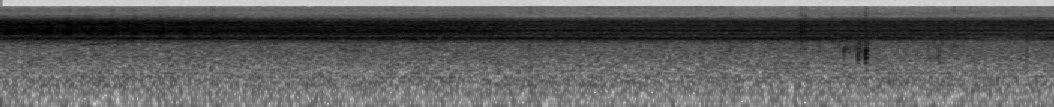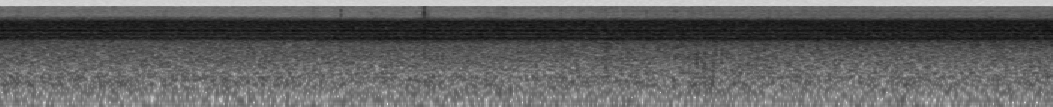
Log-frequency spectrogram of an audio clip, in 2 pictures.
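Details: Summer cicada din, a sustained, shrill, rapidly throbbing buzz that starts loudest and eases slightly, with a short faint chirp and a click midway.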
